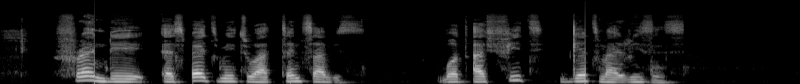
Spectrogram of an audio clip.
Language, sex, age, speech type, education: Nigerian Pidgin, male, 30-45, spontaneous, tertiary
